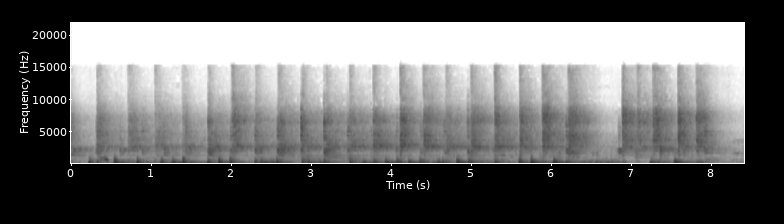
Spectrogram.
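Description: Lion dance accompaniment: a large Chinese drum beaten in a fast, steady rhythm with clashing cymbals, several strokes a second, over a ringing held tone. It drops away briefly near the end.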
